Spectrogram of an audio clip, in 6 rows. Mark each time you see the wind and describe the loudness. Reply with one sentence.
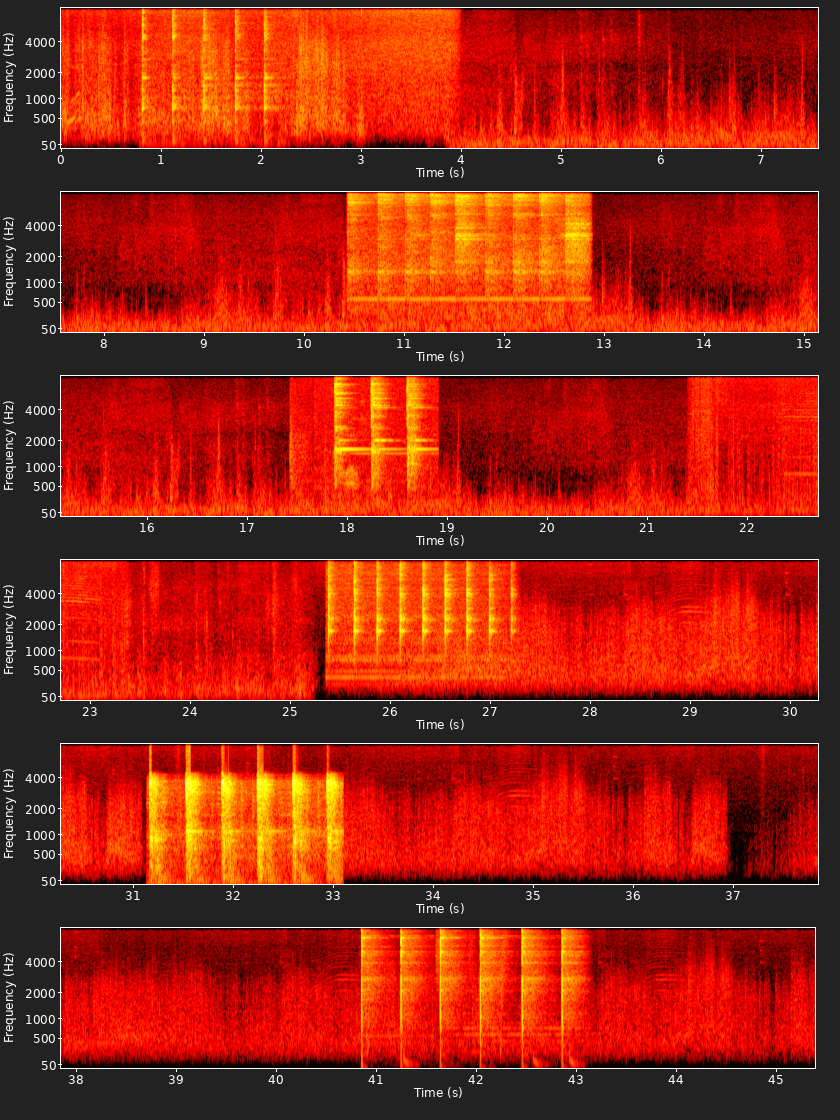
You can hear the wind from 0.0 to 45.3 s, getting quieter.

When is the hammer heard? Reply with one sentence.
You can hear the hammer from 0.8 to 2.2 s, from 10.4 to 12.9 s, from 17.4 to 18.9 s, from 25.4 to 27.2 s, from 31.1 to 33.1 s and from 40.9 to 43.0 s.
